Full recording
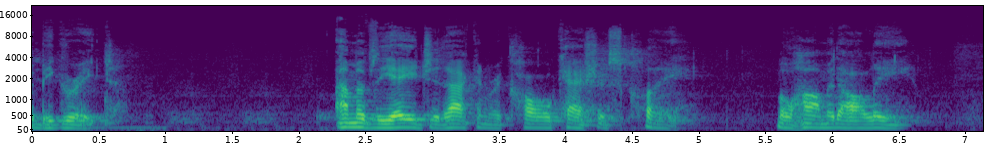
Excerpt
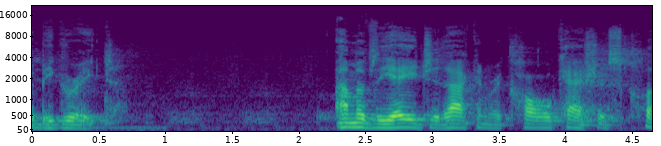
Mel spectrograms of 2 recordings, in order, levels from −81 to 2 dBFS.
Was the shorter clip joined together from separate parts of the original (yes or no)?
no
